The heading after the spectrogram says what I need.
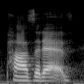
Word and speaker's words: positive: So to say this word correctly, start by saying pause. And to do that, what you're going to do is have your lips together for the P and then open very wide into an oval mouth shape with the tongue in the bottom of your mouth for that ah sound, pause. End with the Z sound for that syllable.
